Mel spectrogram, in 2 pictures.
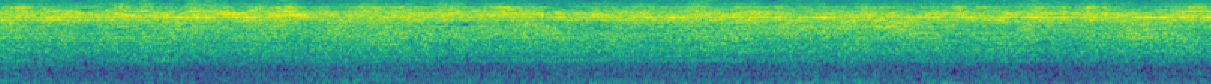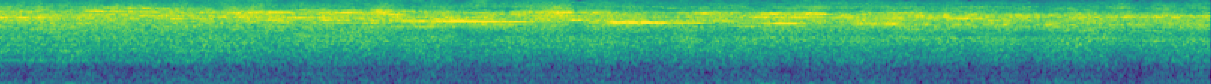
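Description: Alpha Jet jet engines running with a steady hiss; in the second half a high whine slowly falls in pitch.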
